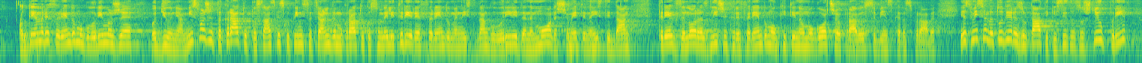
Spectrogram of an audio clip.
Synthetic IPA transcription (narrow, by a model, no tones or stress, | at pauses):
ɔt̪emɾɛfɛɾend̪umuɡoʋɔɾiːmɔʒɛɔd̪juːnijamismɔʒɛt̪akɾat̪uposlaːnskiskupiːnisɔt̪sialnid̪ɛmɔkɾaːt̪owkosɔmeːlit̪ɾiɾɛfɛɾend̪umɛnaist̪id̪anɡoʋoɾiːlid̪anɛmoːɾɛʃimeːt̪inaist̪id̪an | t̪ɾeːɣzɛloɾazlit͡ʃnixɾɛfɛɾend̪umɔwkit̪inɛɔmɔɡoːt͡ʃajɔpɾaːʋɛwsɛbinskɛɾaspɾa̰ːʋɛ | jəsmislimd̪at̪uːd̪iɾɛzult̪aːt̪ikisit̪ɛsɔʃliwpɾit̪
